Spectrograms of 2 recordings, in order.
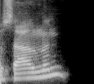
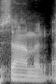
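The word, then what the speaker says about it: salmon: بس هل يمكن اللغات تانية او لهجات تانية مثلا بريطانيين يقولوا له سالمن يمكن ما اعرف، بس انا اعرف انه الامريكان انا ثقافة امريكية يقولوا سامن الال ما تتنطق.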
